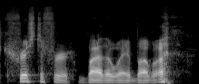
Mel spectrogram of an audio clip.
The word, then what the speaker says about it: Christopher: oh yansy eaten it's Christopher by the way Bubba the H is silent y oh that's great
